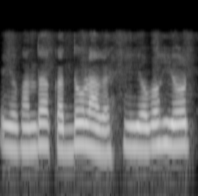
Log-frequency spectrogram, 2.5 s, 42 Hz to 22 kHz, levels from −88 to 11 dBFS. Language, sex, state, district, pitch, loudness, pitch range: Chakma, female, Tripura, Unakoti, 200 Hz, -15 LUFS, 190-215 Hz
